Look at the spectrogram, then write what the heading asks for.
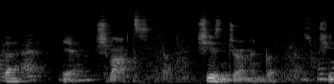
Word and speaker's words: Schwarz: I think that's, how would you pronounce Schwarz in German? Like that? Yeah, Schwarz.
